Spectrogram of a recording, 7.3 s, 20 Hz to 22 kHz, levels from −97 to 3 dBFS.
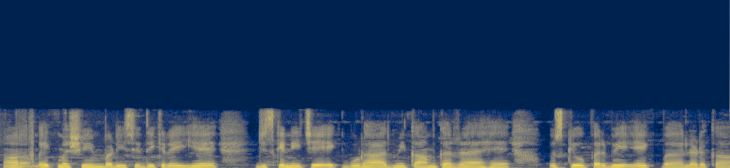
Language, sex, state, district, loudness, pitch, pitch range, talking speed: Hindi, female, Haryana, Charkhi Dadri, -14 LUFS, 200 Hz, 195-210 Hz, 180 wpm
